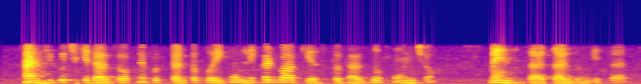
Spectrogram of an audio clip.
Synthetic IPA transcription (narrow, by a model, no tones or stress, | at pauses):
hãːd͡ʒiːkʊt͡ʃʰked̪aːzoɐpnepʊt̪ːəɾt̪okoːiɡɐlnĩkɐɽʋaːkiʊst̪od̪aːzofoːnt͡ʃo | mɛ̃ɪ̃nt̪əzaːɾkɐɾd̪ũːŋɡisɐɾ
